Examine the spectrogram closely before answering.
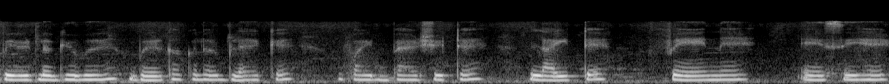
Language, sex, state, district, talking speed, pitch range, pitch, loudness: Hindi, female, Rajasthan, Jaipur, 130 wpm, 205-225 Hz, 215 Hz, -16 LUFS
